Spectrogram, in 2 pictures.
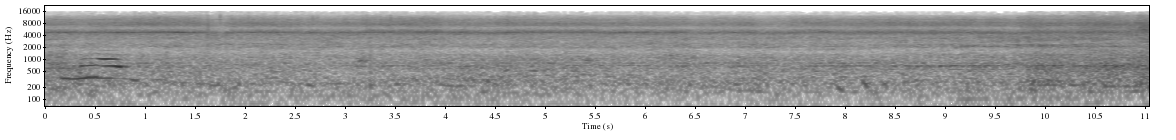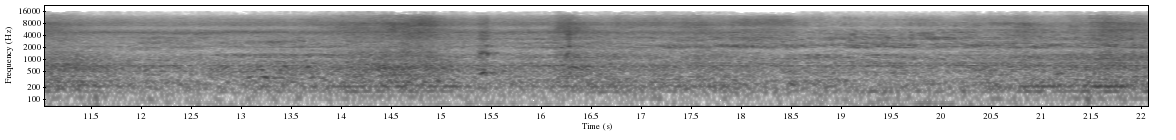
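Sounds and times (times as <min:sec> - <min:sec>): train rumbling and hissing: 0:00.0 - 0:22.0
high whine: 0:04.9 - 0:22.0.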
